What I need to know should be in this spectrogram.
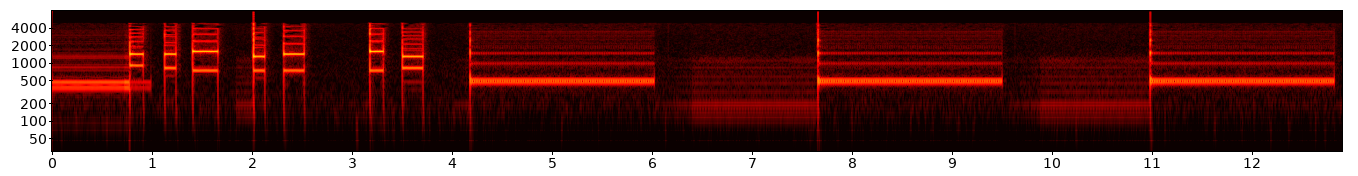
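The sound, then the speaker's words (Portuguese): A telephone number is dialed on a keypad: a quick run of many short beeping tones, then long steady tones that repeat three times with a low hum between them. “Vamos ligar para os estagiários.”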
